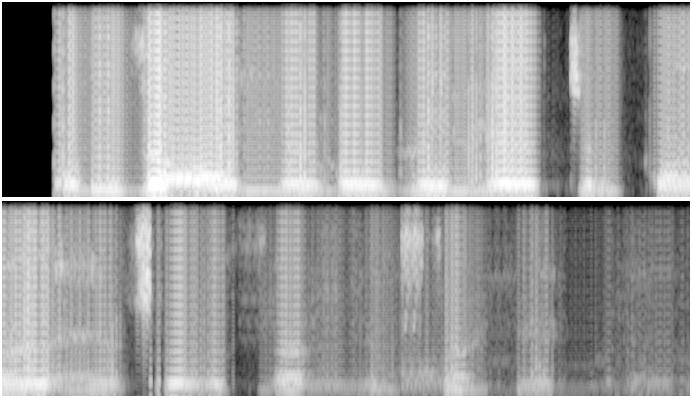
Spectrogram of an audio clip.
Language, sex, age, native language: Icelandic, female, 18-19, Icelandic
